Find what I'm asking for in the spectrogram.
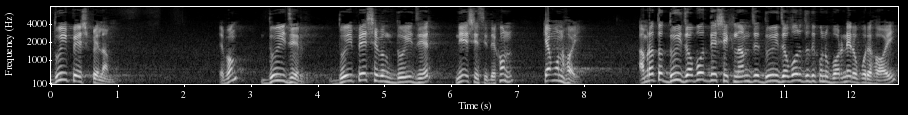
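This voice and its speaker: A man from Bangladesh leads viewers step by step through Quran recitation, asking questions and then answering them, and stretching out syllables as demonstrations. His high-pitched, fairly bright voice has a big-room sound.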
